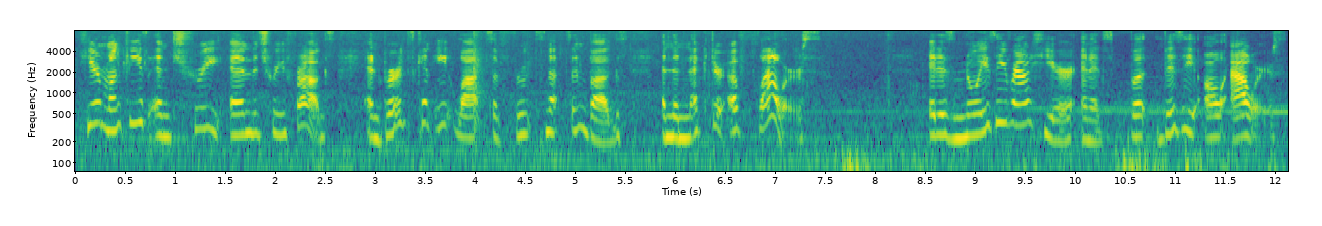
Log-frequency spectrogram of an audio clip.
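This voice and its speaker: Lively intonation and a high-sitting voice mark this woman's read-aloud, which moves a little slowly. She sing-songs her way through a rhyming picture book for preschoolers, pausing now and then for short asides. It was captured on a clearly noisy amateur recording.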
